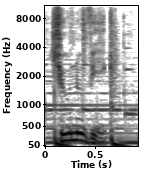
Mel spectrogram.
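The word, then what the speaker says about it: Tjørnuvík: Tjørnuvik, pronounced Chunuvik, is the northernmost village on Streymoy Island in the Faroe Islands, chilling in the North Atlantic Ocean.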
